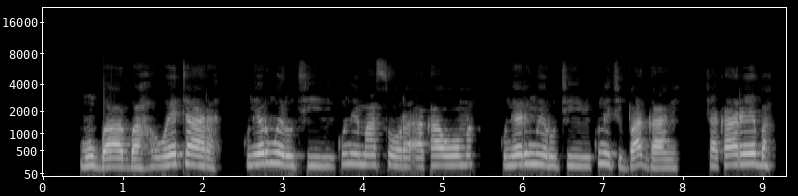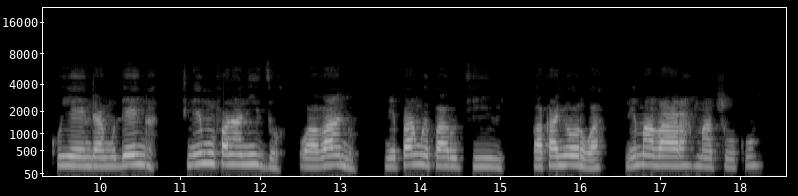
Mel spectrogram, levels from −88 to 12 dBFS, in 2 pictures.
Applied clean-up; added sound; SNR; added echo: none; none; none; none.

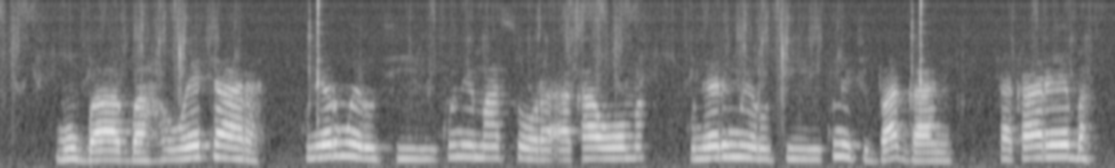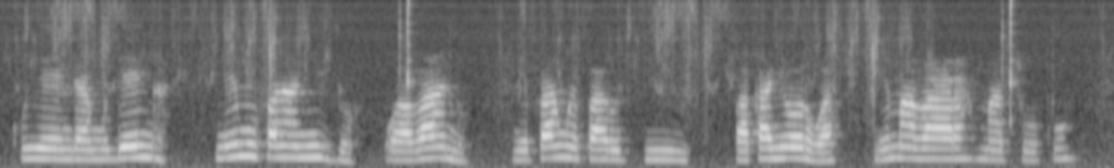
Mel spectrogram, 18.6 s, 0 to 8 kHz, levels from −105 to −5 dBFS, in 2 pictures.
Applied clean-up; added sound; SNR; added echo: none; Hands; 13 dB; none.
